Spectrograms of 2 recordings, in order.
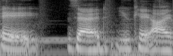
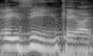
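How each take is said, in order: First: The letters are spelled in a non-American way. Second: The letters are spelled in an American way.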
